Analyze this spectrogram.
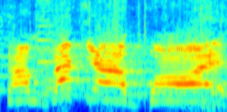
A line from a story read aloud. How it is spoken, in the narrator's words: roared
